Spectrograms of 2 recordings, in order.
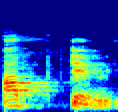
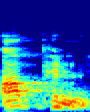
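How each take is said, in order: First: The word is said with a t sound. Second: The word is said without a t sound. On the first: The speaker calls it wrong. "কিন্তু আমরা অনেক সময় বলি অফটেন" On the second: The speaker calls it right. "এটার উচ্চারণটা কি হবে? অফেন"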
